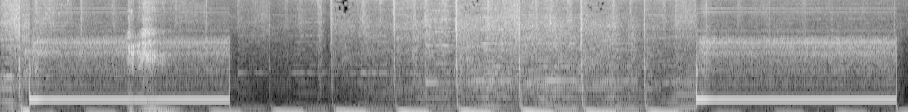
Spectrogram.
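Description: Telephone ringback tone on an outgoing call, two long steady beeps a few seconds apart over a pulsing background music bed.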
